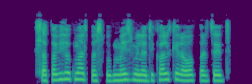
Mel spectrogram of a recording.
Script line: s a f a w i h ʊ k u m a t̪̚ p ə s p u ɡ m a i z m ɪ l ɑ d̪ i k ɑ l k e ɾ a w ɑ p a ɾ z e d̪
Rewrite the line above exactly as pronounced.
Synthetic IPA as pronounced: s a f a w i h ʊ k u m a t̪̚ p ə s p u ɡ m a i z m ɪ l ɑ d̪ i k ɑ l k e ɾ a w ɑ p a ɾ z e d̪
